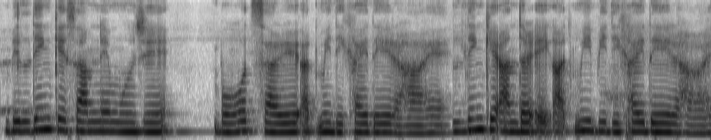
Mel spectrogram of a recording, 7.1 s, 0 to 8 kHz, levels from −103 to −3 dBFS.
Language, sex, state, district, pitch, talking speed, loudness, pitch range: Hindi, female, Arunachal Pradesh, Longding, 195 Hz, 175 wpm, -17 LUFS, 190-210 Hz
